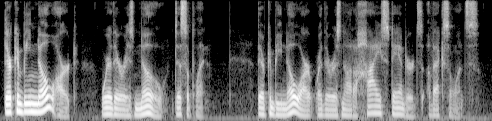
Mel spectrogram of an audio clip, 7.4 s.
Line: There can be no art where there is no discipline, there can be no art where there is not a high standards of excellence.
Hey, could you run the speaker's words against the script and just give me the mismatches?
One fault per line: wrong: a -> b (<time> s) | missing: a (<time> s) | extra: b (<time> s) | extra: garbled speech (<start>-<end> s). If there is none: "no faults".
no faults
